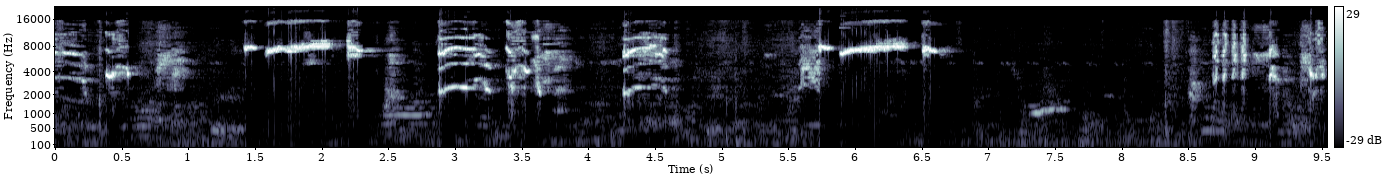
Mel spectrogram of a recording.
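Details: Caged orange-headed thrush bathing and singing 'teler gacor': loud separated phrases of rising high whistles and slurred notes, a long pause with a soft low note, then a final harsh chattering burst.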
